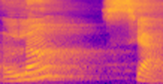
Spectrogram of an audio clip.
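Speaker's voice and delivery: AMBULÂNCIA in four slow pieces, pausing between each; syllable by syllable. Shown as a demonstration. Teacher counts syllables for pupils, slow separated demonstration. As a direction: break Ambulância into am, bu, lân, cia. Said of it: "Você vai falando e cada sílaba".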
